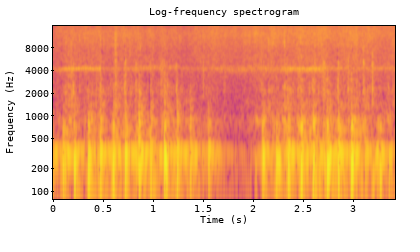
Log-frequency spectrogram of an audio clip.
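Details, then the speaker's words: Trailer wheel rocked by hand: rapid hollow knocking in two bursts from loose wheel bearings with excessive play, found on both sides; owner plans to pull hubs and check the bearings for wear. "my wheel bearings are loose my next project is to be pull these wheels off pull the hub's off pull the bearings off clean them check them to make sure they're not war"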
